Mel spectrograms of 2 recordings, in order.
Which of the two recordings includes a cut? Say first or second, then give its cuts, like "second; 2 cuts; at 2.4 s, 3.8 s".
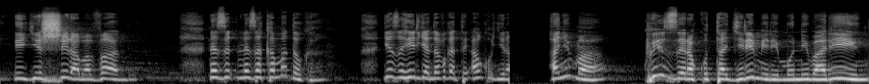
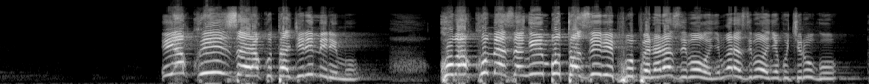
first; 1 cut; at 5.3 s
